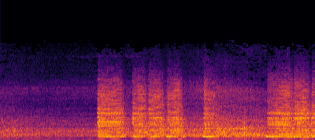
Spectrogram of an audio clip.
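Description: A fire truck air horn blasts loudly.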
